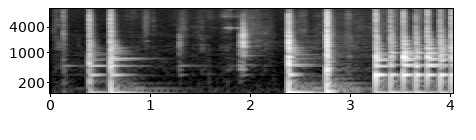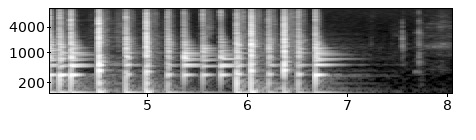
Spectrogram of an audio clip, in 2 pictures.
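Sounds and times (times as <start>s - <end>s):
membranophone: 0.3s - 1.0s, 2.4s - 7.0s.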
